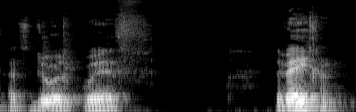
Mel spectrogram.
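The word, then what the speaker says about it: Wegen: Well, that's the Dutch pronunciation because he's Dutch. But maybe you would say vegan or vegan, right?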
